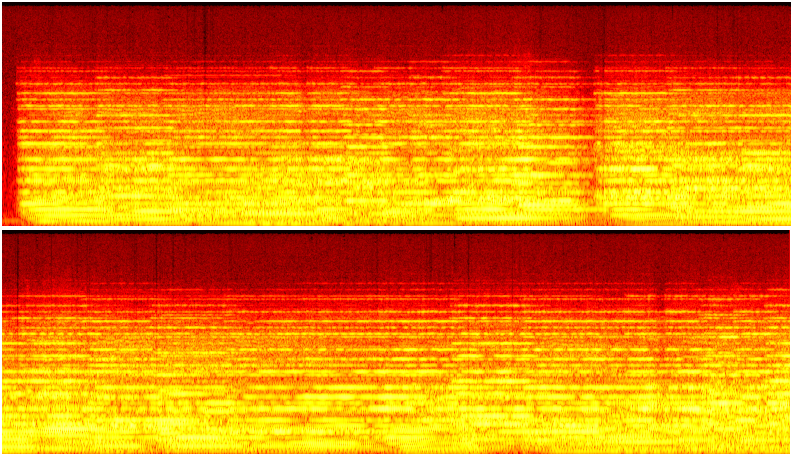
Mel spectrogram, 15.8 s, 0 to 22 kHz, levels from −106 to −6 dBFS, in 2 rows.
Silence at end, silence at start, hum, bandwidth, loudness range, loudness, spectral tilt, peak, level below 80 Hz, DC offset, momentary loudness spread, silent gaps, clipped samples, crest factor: 0 s; 0.15 s; none; 18.5 kHz; 2 LU; -19 LUFS; -5.5 dB/octave; -4 dBFS; -40 dBFS; under 0.1%; 3 LU; none; under 0.1%; 16 dB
